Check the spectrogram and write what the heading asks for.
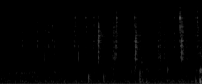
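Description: A few faint, short metallic clicks, mostly in the second half, as a small bolt is unscrewed by hand from the bimetallic strip inside a plastic DC circuit breaker.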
